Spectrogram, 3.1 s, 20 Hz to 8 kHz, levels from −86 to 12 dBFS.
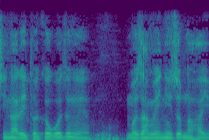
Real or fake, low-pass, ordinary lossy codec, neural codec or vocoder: fake; 7.2 kHz; none; codec, 24 kHz, 0.9 kbps, WavTokenizer, medium speech release version 2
